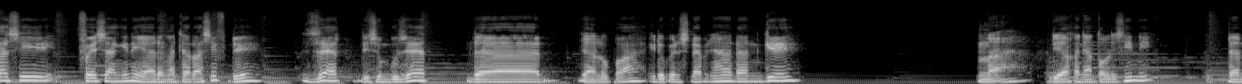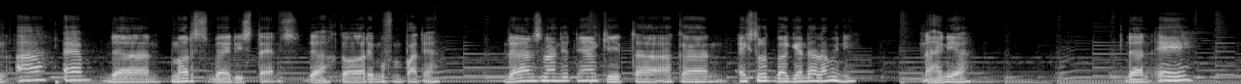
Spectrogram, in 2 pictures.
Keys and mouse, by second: 1.1 middle click, 2.0 shift+d, 4.4 middle click, 4.5 middle click, 5.0 middle click, 6.4 click, 8.4 g, 10.3 middle click, 12.4 a, 12.9 m, 17.4 middle click, 18.7 click, 19.0-20.2 drag, 20.7 shift+click, 21.4 shift+click, 22.6 shift+middle click, 22.8 middle click, 22.9 shift+middle click, 23.1 shift+middle click, 23.6 e.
